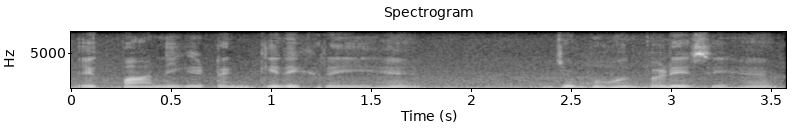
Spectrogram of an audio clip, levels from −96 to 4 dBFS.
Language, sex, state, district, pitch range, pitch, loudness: Hindi, male, Madhya Pradesh, Katni, 100-150 Hz, 140 Hz, -18 LUFS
